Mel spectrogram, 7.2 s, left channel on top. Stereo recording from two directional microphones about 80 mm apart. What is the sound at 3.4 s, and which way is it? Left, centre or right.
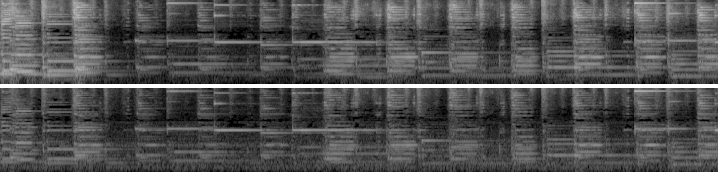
Music, left.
